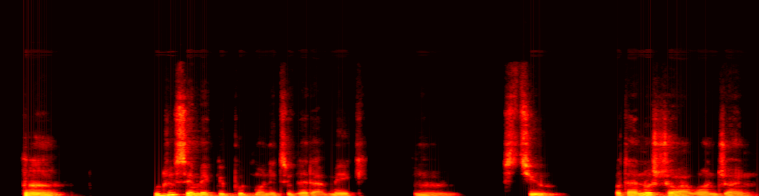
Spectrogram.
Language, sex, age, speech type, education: Nigerian Pidgin, male, 30-45, spontaneous, tertiary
